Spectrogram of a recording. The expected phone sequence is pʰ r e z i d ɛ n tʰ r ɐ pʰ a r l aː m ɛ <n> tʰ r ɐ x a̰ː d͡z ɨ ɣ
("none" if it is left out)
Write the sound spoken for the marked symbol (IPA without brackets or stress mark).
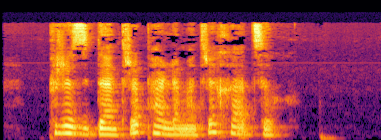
n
